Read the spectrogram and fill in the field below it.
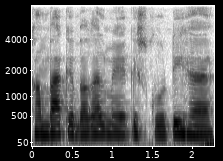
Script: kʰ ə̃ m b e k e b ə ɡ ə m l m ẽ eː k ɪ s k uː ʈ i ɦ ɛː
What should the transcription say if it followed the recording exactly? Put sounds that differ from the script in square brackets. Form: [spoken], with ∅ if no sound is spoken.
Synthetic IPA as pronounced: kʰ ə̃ m b [a] k e b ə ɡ ə [∅] l m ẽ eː k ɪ s k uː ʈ i ɦ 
